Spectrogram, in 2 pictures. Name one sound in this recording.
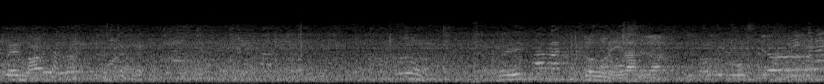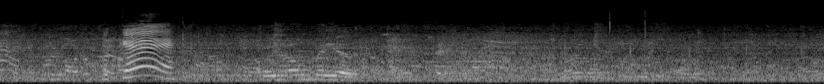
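Luggage trolleys roll and rattle along.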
